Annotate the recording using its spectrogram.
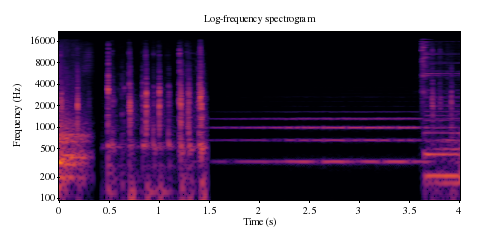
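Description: Keyboard-typing sound effect for an on-screen title: a quick run of about ten clicks lasting about a second, followed by a steady electronic tone that slowly swells for about two seconds.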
